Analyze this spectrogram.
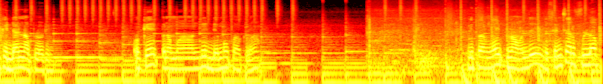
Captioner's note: now the alarm goes off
